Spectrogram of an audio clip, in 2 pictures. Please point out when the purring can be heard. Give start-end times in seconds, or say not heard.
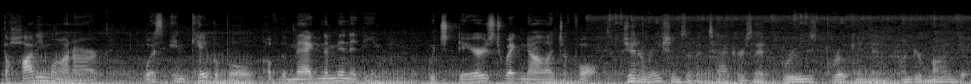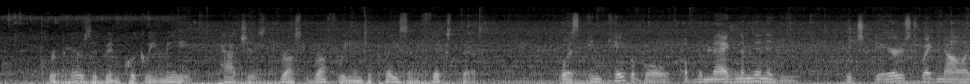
0.0-19.1.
